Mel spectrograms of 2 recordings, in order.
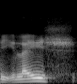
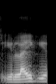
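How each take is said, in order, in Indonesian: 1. Kata ini berakhir dengan bunyi 'sh'. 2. Kata ini berakhir dengan bunyi 'ki'.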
